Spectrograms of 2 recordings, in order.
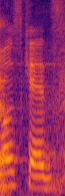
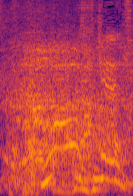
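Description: First: Said in the usual way. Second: Higher, louder, laughing correction; laughing stress on most. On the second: Shown as a demonstration. Comedian correcting herself, laughing, stressing "Most".

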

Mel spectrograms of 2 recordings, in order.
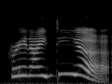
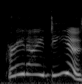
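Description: First: High, slow squeak. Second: Put-on high, excited boy; eager agreement. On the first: Boy hanging in the tree agrees, squeaking. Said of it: "I squeaked". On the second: Calvin takes off after Annabelle, eagerly excited. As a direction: jump on the idea, pitch way up. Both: A narrator's reading.

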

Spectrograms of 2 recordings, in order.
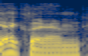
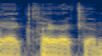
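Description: First: "clerum" said in two syllables, CLE-rum; correct Latin clerum. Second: "clericum" said with three syllables, CLER-i-cum; extra syllable in clericum. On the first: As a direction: say "clerum" with no middle "i". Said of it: "that's not right in the original Latin". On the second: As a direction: say "clericum" with an added middle "i". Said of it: "apparently that's not right in the original Latin". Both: Shown as a demonstration.

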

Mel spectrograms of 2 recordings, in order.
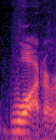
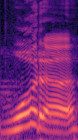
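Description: First: "water." with a clear r at the end; standard water. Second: "woulda" as Philly wood-uh; Philly water. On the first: Correcting her ex, careful standard "water.". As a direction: finish "water." with the r. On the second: Teaching her ex, "woulda" in Philly style. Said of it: "it's not". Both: Shown as a demonstration.

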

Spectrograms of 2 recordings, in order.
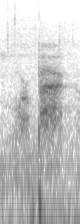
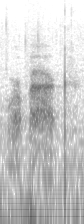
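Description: The two takes are said the same way.

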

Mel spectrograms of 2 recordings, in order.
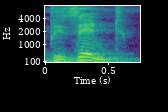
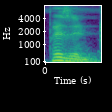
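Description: First: present as a verb, pri-ZENT; last-syllable stress. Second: present as a noun, PRE-zent; noun stress. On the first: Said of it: "Stress on last syllable". (Present के आखिरी syllable पर stress) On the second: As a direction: stress the first syllable of present. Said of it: "ऊपर noun है". (Present के पहले syllable पर stress) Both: Shown as a demonstration.

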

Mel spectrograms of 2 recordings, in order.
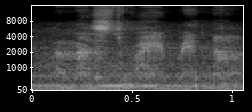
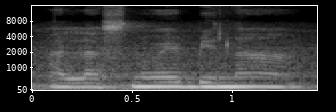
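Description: First: Breathy whisper to herself; whispered "Alas nuwebe na". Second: Said in the usual way. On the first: Real, not acted. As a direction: whisper the hour, exhausted. Whispered time check.

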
